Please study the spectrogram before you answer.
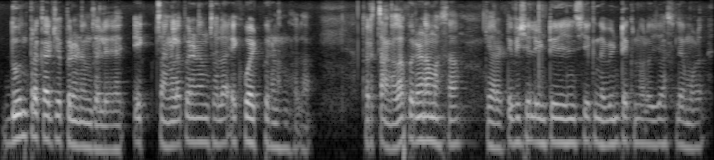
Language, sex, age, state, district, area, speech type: Marathi, male, 18-30, Maharashtra, Kolhapur, urban, spontaneous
